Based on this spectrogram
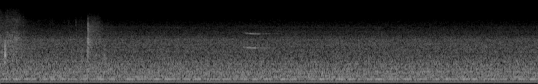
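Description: Steady, even hum and hiss with no knocks or surging; the vacuum pumps are running normally.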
